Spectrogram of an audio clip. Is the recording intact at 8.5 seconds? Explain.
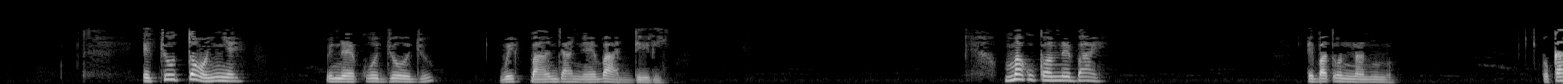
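No. At 8.5 seconds the speech carries MP3 compression damage, as it does across the whole clip. Nothing sounds above 5.6 kHz. The damage is heavy, which fits a very low bitrate near 16 kbps. The likely cause is an encoder starved of bits. It cuts the treble and drops weak frequency lines, which flicker from frame to frame. The result is watery, swirling speech with blurred onsets.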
